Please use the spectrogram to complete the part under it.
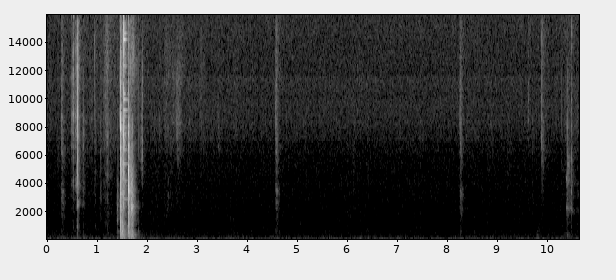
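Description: Scissors cutting off a section of faux washi tape paper, one brief snip followed by a louder crunching cut, then near silence broken by a few faint clicks, close with no talk.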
